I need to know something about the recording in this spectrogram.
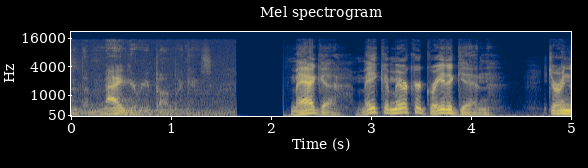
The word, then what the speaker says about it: MAGA: grew to historic levels under the republicans the mega republicans the mag have republished you don't want to mispronounce it the mega republicans maga make america great again during those remarks president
